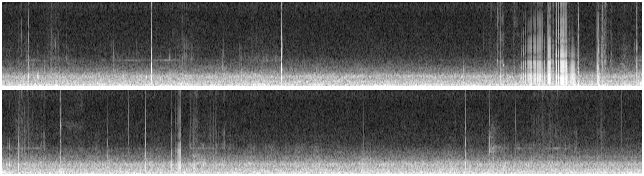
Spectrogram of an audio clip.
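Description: Steady running noise of a railway train, with scattered sharp clicks and a short loud hiss ending in a knock a little over five seconds in.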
